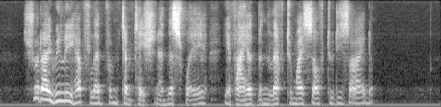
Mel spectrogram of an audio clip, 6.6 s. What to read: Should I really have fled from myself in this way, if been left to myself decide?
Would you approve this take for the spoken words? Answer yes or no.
no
